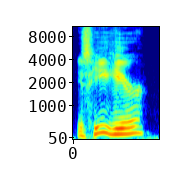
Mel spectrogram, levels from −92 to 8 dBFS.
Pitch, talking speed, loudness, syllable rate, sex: 160 Hz, 210 wpm, -15 LUFS, 5.6 syllables/s, male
